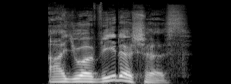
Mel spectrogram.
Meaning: strong/mixed nominative/accusative neuter singular of ayurwedisch
- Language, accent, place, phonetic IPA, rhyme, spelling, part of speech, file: German, Germany, Berlin, [ajʊʁˈveːdɪʃəs], -eːdɪʃəs, ayurwedisches, adjective, De-ayurwedisches.ogg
